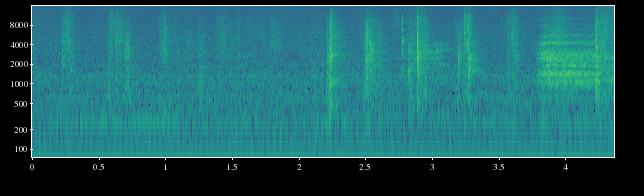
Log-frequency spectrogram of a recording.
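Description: Tarot cards are shuffled close by in soft, irregular riffles and flicks, quiet and alone.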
